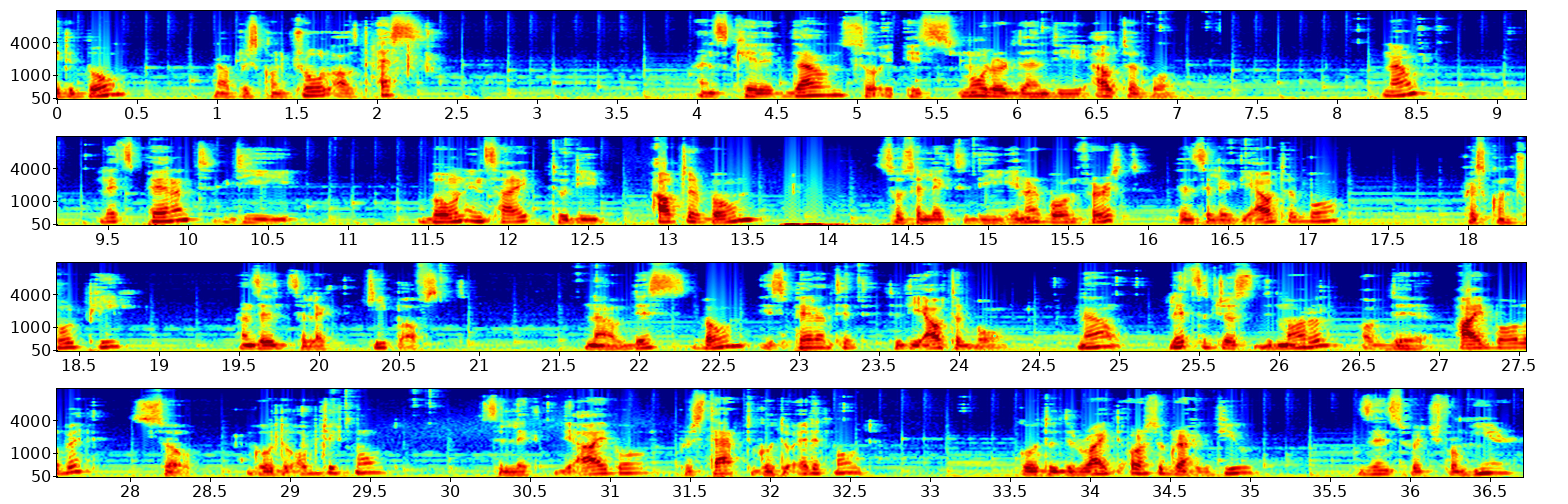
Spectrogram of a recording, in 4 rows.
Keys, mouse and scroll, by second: 1.9 ctrl+alt+s, 4.9 click, 5.9-6.3 scroll up 1, 6.3 middle click.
